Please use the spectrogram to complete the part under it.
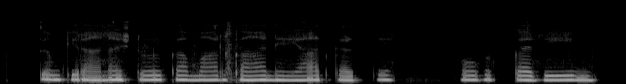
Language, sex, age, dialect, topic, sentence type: Hindi, female, 25-30, Awadhi Bundeli, banking, statement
